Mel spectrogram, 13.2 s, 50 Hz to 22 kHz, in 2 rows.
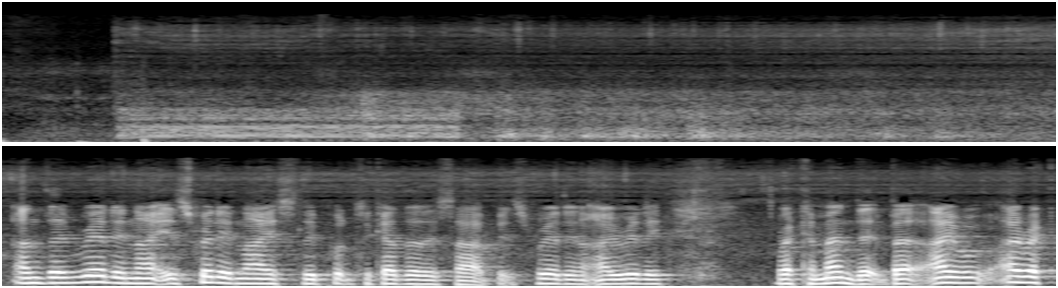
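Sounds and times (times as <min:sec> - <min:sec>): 
deep rolling rumble of thunder: 0:00.8 - 0:09.3
steady rain: 0:00.8 - 0:13.1
speech: 0:06.7 - 0:13.1.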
